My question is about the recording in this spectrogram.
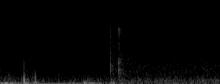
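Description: Quiet room tone with a few faint clicks, a sharper single click about a second in.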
